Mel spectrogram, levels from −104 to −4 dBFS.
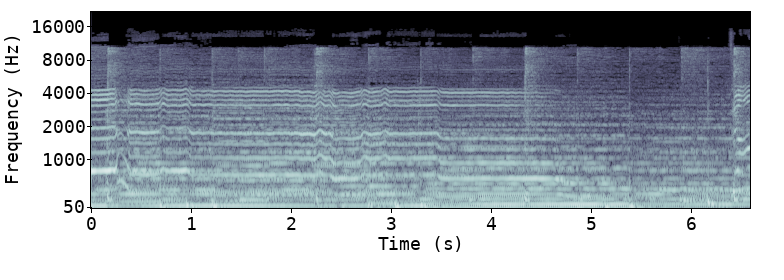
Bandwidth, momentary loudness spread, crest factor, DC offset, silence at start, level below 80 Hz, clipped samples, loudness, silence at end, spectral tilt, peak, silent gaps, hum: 13.5 kHz; 5 LU; 16 dB; under 0.1%; 0 s; -30 dBFS; under 0.1%; -22 LUFS; 0 s; -5 dB/octave; -6 dBFS; none; none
